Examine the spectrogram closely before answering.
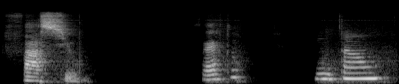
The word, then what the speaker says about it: fácil: fácil e seria Easy eu digo O Hélio está no final então eu pronuncio com o som de um fácil Tá certo então é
